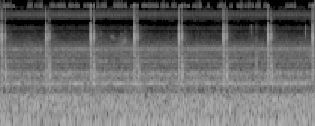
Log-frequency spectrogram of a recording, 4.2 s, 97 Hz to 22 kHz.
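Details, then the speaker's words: Diesel air heater running with fuel pump set to lowest 1.6 Hz (max 5 Hz): crisp evenly spaced clicks about one and a half a second over steady low heater roar; normal dosing pump clicking. "ust and now you hear the pump clicking so when I'm inside the basement I don't hear the clicking at all and it doesn't really bother me"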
